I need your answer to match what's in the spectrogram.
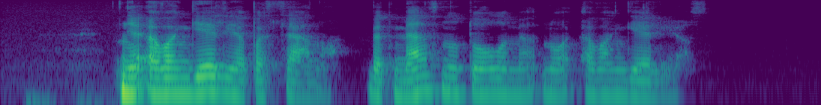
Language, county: Lithuanian, Utena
